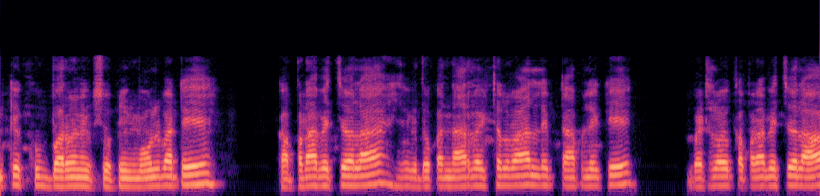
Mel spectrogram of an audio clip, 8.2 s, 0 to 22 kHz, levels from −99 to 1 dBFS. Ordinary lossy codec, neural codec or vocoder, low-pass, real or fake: none; codec, 16 kHz, 8 kbps, FreqCodec, smaller model; none; fake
